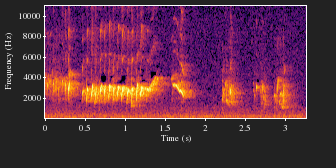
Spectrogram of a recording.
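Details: Canary delivering a fast, ringing, rolled trill that breaks into a few separate bright chirps. The background is quiet.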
